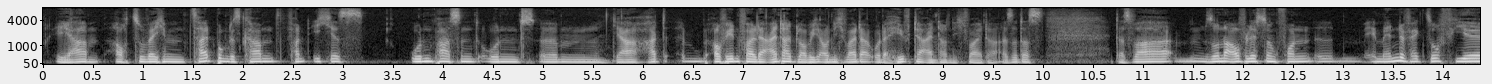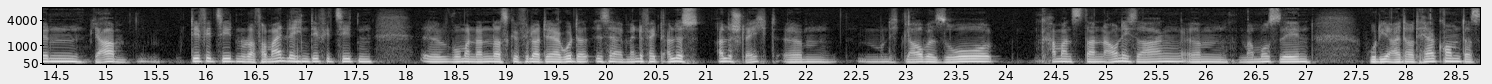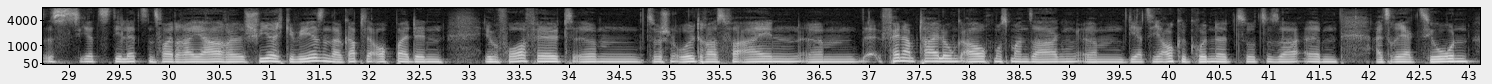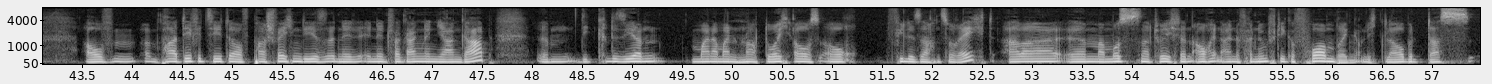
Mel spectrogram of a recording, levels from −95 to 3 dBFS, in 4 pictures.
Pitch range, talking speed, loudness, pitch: 130-145 Hz, 180 wpm, -19 LUFS, 135 Hz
